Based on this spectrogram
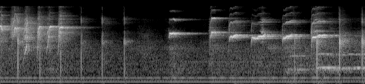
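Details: High, fast twittering trill from a female olive-backed sunbird kept as a lure bird, then a run of repeated sharp downslurred chirps, with a steady low hum behind.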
